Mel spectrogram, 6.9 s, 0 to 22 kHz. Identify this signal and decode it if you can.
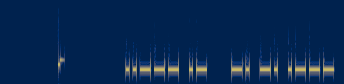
Morse code, heard as a keyed tone, about 17 wpm, 700 Hz. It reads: 2A NNJ
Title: Field Day Exchanges - 17wpm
